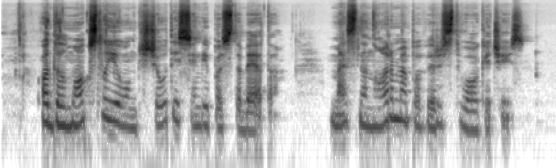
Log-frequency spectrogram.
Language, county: Lithuanian, Klaipėda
